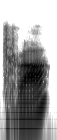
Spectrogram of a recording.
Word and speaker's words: drap: Bedsheet as le drap. Bedsheet as le drap. P in the end is for decoration.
